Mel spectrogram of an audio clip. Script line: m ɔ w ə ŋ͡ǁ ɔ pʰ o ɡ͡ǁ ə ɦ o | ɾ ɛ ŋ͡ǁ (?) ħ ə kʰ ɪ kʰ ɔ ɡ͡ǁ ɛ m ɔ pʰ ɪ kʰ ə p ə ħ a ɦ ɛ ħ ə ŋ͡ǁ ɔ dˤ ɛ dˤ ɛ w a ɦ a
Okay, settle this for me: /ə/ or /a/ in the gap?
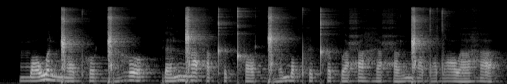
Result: a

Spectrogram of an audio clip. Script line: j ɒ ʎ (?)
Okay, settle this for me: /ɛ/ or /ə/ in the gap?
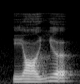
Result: ə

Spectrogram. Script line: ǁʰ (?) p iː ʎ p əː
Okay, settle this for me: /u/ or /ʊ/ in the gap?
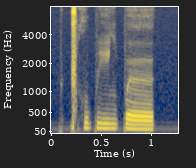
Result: u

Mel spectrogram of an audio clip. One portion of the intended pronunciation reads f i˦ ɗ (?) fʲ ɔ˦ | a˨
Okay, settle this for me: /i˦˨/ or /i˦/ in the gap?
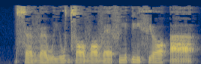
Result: i˦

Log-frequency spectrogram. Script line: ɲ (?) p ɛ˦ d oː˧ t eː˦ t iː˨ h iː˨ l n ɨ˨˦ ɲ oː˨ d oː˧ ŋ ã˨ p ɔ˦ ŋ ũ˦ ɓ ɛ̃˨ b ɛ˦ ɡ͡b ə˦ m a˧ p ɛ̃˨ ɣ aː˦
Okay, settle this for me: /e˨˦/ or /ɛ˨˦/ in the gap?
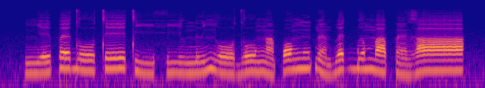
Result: e˨˦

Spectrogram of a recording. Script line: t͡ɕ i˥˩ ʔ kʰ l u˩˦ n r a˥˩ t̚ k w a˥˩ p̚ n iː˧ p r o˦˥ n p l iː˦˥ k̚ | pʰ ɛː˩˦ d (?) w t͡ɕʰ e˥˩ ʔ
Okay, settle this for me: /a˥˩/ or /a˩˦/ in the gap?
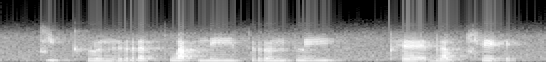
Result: a˩˦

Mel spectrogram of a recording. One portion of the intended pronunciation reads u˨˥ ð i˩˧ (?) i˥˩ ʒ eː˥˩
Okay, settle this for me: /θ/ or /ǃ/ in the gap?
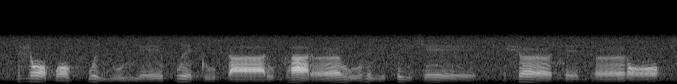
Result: θ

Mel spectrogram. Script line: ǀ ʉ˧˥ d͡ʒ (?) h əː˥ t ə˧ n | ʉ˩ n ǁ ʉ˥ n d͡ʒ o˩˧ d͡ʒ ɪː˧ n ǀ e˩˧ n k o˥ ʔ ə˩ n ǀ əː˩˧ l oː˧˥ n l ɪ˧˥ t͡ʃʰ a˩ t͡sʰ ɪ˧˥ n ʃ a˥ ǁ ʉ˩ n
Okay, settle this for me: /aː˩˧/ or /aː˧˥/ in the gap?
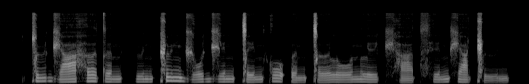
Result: aː˩˧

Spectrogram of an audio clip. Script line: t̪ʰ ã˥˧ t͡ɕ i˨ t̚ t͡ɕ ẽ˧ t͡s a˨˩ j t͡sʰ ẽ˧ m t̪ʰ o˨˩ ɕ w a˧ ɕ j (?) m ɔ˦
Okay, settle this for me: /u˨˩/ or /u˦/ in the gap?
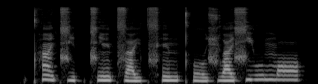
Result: u˦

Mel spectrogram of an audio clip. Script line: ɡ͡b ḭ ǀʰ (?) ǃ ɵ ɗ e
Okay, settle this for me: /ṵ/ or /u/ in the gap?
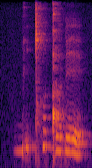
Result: u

